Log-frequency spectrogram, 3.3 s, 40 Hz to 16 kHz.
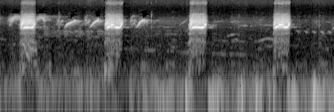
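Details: Black francolin chicks in a forest setting, local name kala teetar: short high chirps repeated roughly every 0.8 seconds, with thin rising whistles between them and faint low rustling.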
